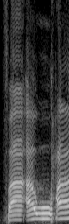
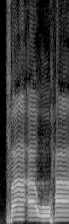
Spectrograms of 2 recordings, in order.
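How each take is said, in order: The two takes are said the same way.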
